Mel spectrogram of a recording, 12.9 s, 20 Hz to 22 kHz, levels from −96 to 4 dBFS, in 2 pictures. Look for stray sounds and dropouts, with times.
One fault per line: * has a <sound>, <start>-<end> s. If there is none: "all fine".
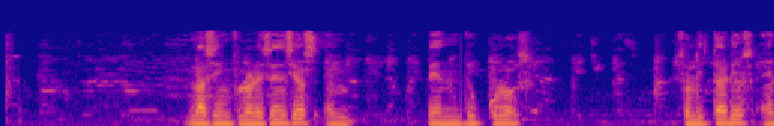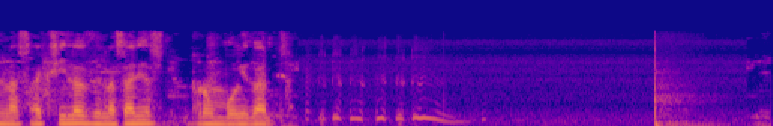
* has a throat clearing, 9.0-10.5 s
* has a thud, 11.9-12.5 s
